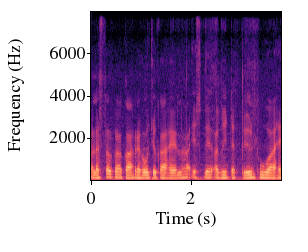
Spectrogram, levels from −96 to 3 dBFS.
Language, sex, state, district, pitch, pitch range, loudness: Hindi, male, Chandigarh, Chandigarh, 130 Hz, 125-135 Hz, -17 LUFS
